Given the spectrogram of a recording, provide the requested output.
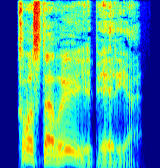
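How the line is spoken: Grumbling. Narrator (Russian): ворчала

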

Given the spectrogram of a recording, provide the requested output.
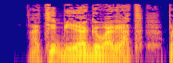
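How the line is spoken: Grumbling bear cub. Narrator (Russian): проворчал медвежонок

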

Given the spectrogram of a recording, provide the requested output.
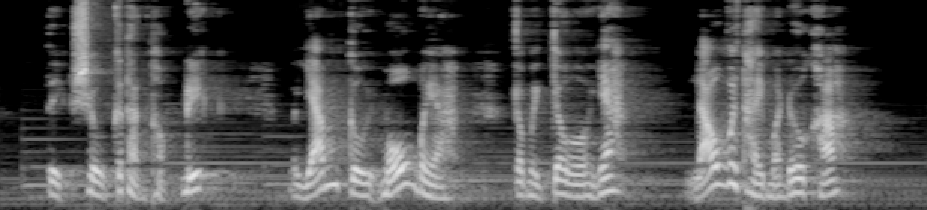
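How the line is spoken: Smug muttering. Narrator (Vietnamese): với vẻ mặt đắc chí, miệng lẩm bẩm

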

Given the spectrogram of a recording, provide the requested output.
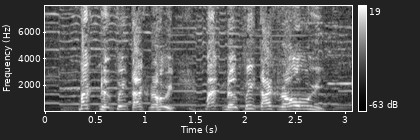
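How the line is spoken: Crowd of constables cheering. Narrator (Vietnamese): một đám bồ khoái không ngớt reo hò

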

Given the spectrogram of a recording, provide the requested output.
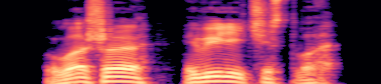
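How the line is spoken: Brisk rumbling voice. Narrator (Russian): проговорил он бодро ракочущим голосом

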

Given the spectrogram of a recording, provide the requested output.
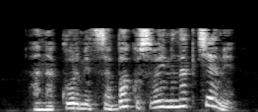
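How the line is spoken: Horrified gasp. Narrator (Russian): В ужасе выдохнула Ирка

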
